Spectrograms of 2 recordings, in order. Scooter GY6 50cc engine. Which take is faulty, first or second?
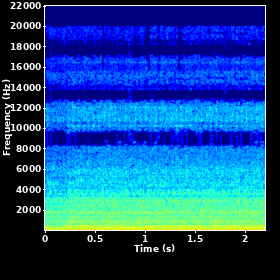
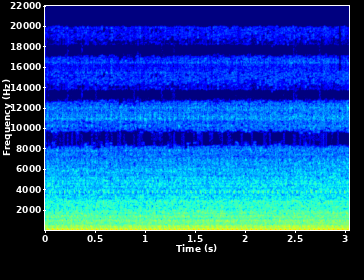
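first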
